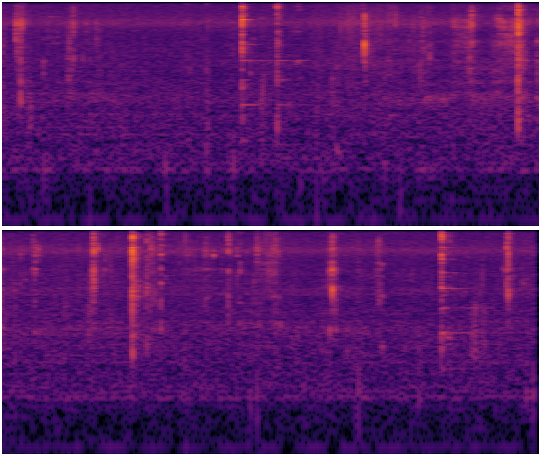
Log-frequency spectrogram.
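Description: Chewing and mouth sounds picked up close by a chest microphone, with a few sharp clinks of a metal spoon against a ceramic bowl of meatball soup.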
